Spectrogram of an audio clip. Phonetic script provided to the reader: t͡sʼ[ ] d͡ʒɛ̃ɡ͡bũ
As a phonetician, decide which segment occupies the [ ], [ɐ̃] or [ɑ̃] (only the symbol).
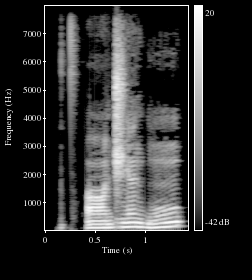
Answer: ɑ̃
